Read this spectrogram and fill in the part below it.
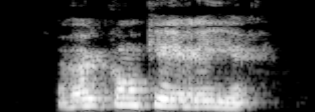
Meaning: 1. to reconquer 2. to regain, to win back
- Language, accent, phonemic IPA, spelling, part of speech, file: French, Canada, /ʁə.kɔ̃.ke.ʁiʁ/, reconquérir, verb, LL-Q150 (fra)-reconquérir.wav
